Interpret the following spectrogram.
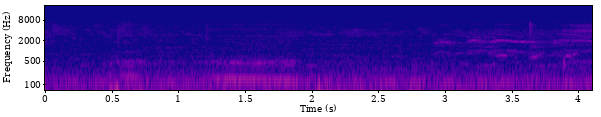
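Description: A rooster crowing faintly near the end, over low steady background noise.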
